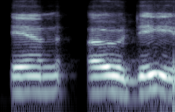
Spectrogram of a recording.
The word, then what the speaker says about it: Nod: The word would be shall we say, it'd be better to transliterate it N-O-D with a long O in it. Nod.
